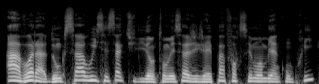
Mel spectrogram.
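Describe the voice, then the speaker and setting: A man's voice: on the high side, racing, no echo, studio quality. A male teacher running a live radio class, encouraging students who call in and reading a story aloud. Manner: lively, encouraging, full of fillers.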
